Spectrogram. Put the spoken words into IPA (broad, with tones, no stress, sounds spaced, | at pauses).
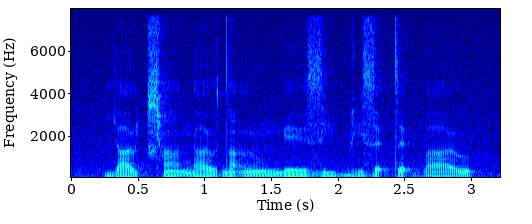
j a˨ ʊ̯ t͡ɕʰ ã˦ ŋ a˦ ʊ̯ d ã˦˨ l ũ˨ ŋ e˦ ɪ̯ z i˦ b i˨ z ɛ˦ ʔ t ɛ˦ ʔ b a˨ ʊ̯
